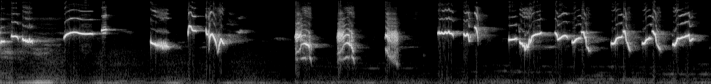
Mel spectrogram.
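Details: Magpie-robin (kacer) song meant to stir other birds to sing, lively high whistles and sharp strokes, ending in a quick series of repeated upswept whistled notes.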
